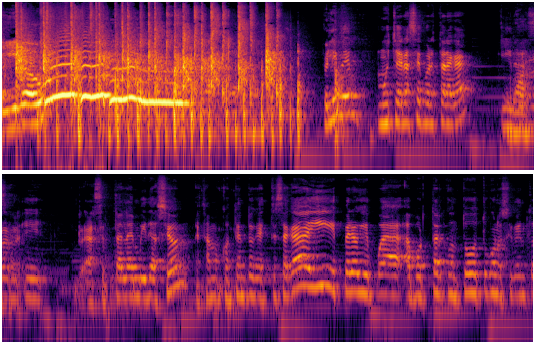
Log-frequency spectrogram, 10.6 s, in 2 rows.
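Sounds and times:
speech: 0.0 - 0.6, 3.2 - 10.6
audience applause: 0.0 - 2.9.

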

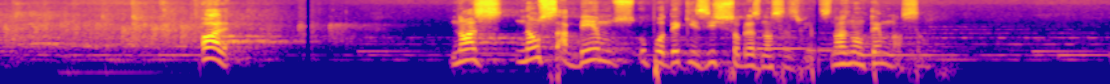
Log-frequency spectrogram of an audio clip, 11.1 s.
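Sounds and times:
audience applause: 0.0 - 3.6
speech: 2.0 - 2.4, 4.5 - 9.4.

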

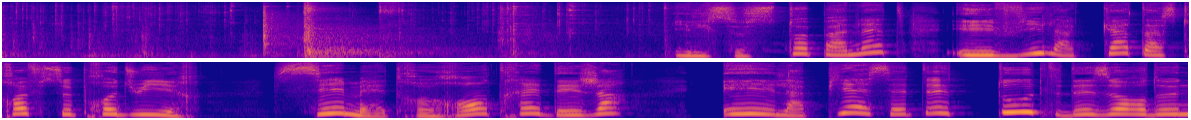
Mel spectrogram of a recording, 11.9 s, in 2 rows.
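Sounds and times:
key turning in a door lock: 0.0 - 3.5
speech: 3.4 - 11.8.

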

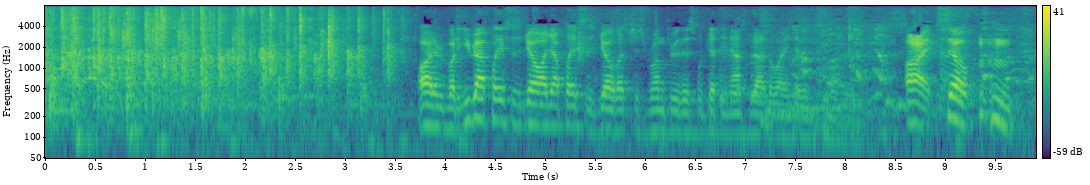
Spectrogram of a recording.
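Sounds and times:
audience applause: 0.0 - 3.7
speech: 3.8 - 9.9
laughter: 7.1 - 9.9.

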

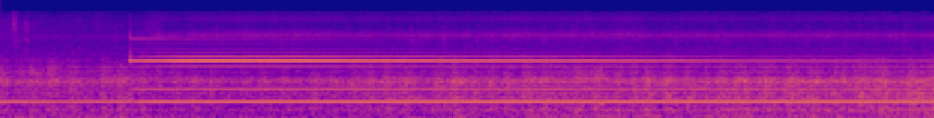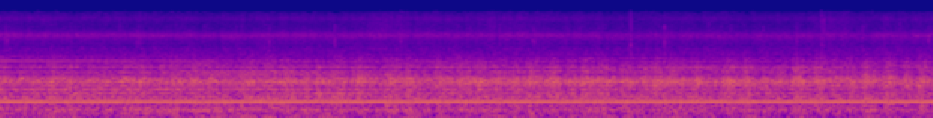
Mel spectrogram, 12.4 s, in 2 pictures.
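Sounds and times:
radio interference whine: 0.2 - 12.4
high pitched tones: 0.9 - 9.4.

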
